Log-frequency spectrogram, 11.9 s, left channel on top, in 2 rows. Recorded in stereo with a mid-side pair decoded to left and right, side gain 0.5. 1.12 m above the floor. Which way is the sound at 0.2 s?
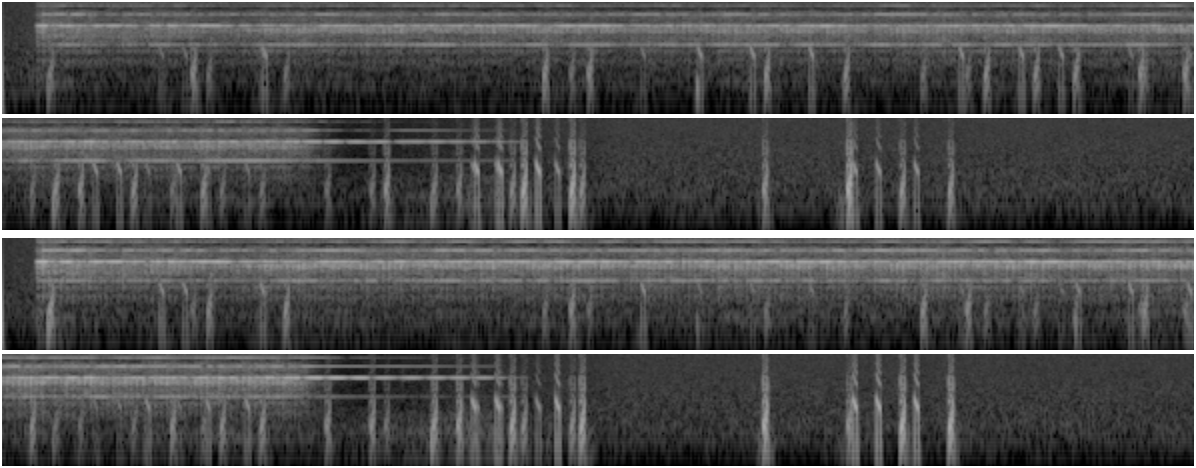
40° right.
